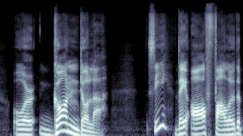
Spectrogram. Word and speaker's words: gondola: So, after our golden rule, the next most common pattern you'll find is the stress falling on the third to last syllable.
